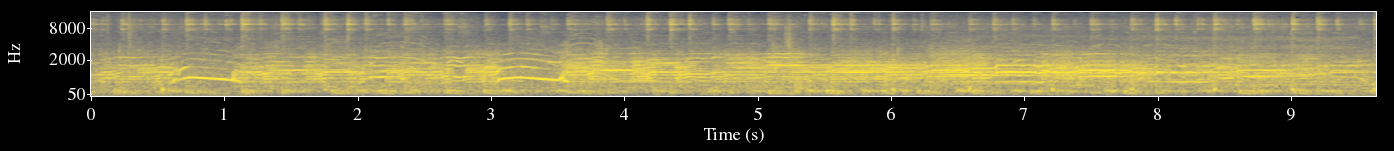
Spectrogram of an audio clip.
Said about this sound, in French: Dans le brouhaha d'une grande ville au bord de la mer, je suis dans une foule costumée qui célèbre l'arrivée du printemps. Ça fait des mois et des mois que j'ai pas vu autant de monde.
